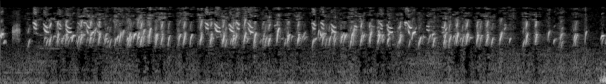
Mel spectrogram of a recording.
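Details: European goldfinch song used to encourage other caged birds to sing: a dense, fast run of tinkling, twittering notes, high and bright, with buzzy trills woven through, continuing almost without pause across six seconds.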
